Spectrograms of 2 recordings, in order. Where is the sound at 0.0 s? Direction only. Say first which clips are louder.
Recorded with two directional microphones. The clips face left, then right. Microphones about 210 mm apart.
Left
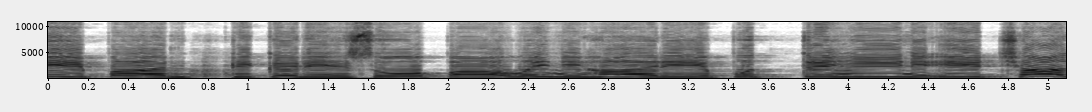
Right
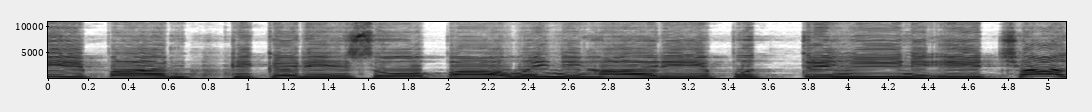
Right 4 dB; 45° right (ahead or behind).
